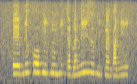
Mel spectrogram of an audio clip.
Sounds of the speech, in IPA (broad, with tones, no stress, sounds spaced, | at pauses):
eː˧ b i˦ l k oː˦ ɓ ĩ˧ ɓ ũ˧ b i˧ ɡ ɛ˨ b ɛ˧ n iː˦ ɣ ɨ˦ b ĩ˨ k͡p ɛ̃˨ ɡ a˨ ɲ iː˦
